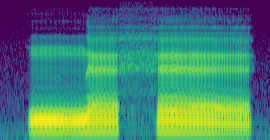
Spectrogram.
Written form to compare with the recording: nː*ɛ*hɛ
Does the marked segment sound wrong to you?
no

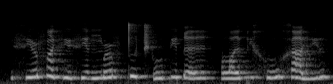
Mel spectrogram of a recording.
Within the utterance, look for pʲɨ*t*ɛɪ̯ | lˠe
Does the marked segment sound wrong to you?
yes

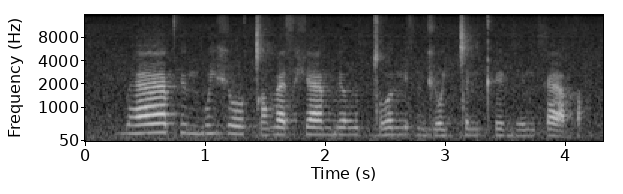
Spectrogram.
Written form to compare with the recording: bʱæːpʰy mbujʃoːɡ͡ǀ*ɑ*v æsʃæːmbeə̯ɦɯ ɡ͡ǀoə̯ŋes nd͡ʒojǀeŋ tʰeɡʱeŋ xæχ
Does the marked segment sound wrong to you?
no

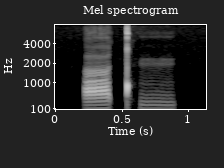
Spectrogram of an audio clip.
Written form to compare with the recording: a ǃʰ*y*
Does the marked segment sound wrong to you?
no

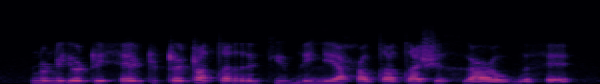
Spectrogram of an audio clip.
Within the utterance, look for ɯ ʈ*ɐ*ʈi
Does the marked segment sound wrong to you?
no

